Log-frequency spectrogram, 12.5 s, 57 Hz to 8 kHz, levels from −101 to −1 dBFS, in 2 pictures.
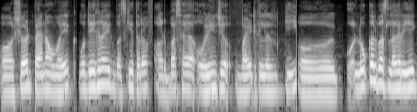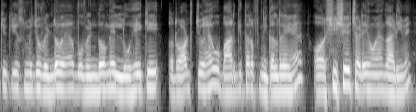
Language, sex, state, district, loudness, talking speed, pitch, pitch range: Hindi, male, Bihar, Muzaffarpur, -16 LUFS, 255 wpm, 155 Hz, 145-165 Hz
